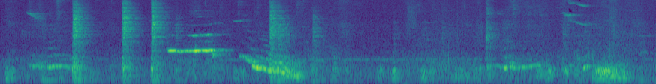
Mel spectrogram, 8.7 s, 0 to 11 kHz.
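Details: Five-week-old Labrador Retriever puppies, litter Q6, indoors: thin, high whining whimpers, some sliding and wavering in pitch, come in short bursts between sharp clatters and knocks, with a steady faint hum underneath.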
